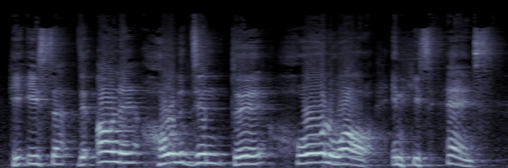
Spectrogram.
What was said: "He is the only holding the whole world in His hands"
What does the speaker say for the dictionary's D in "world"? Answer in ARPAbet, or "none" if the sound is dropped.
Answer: none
